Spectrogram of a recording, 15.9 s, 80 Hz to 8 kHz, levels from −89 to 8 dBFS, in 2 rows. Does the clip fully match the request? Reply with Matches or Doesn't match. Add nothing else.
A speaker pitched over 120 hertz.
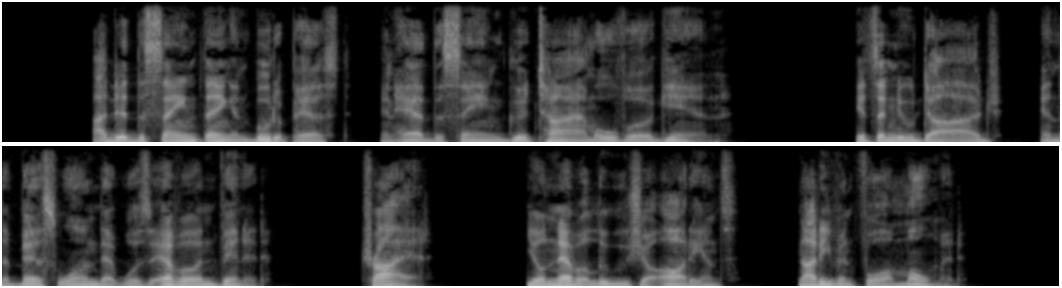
Doesn't match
